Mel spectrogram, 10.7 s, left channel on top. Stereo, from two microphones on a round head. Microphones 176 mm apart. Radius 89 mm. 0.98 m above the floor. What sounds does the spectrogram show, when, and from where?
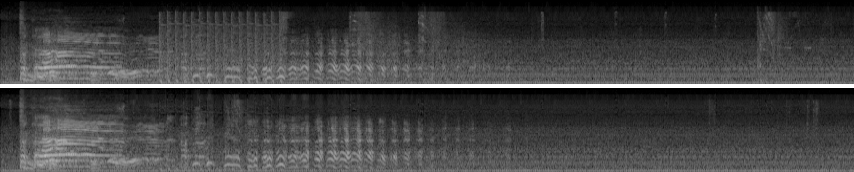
0.2 s laughter: 20° right (ahead or behind); by 2.7 s 45° right (ahead or behind)
2.8 s laughter: 75° right (ahead or behind)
